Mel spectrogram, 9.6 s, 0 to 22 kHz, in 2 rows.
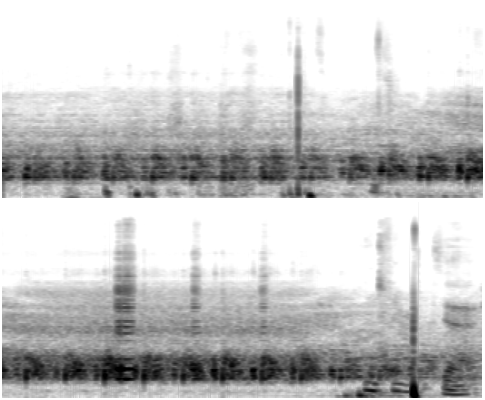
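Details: Fetal heartbeat on Doppler, heard by the parents for the first time: fast, whooshing pulsed beat about 150 a minute.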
